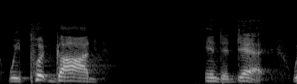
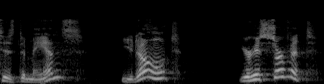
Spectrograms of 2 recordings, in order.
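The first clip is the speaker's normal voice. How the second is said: raised, high, insistent preaching; rising pulpit fervour; preaching at full force; 5 semitones higher, 3 dB louder than usual. Acted. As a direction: drive the point home to the congregation. Preacher presses the obedience point.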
